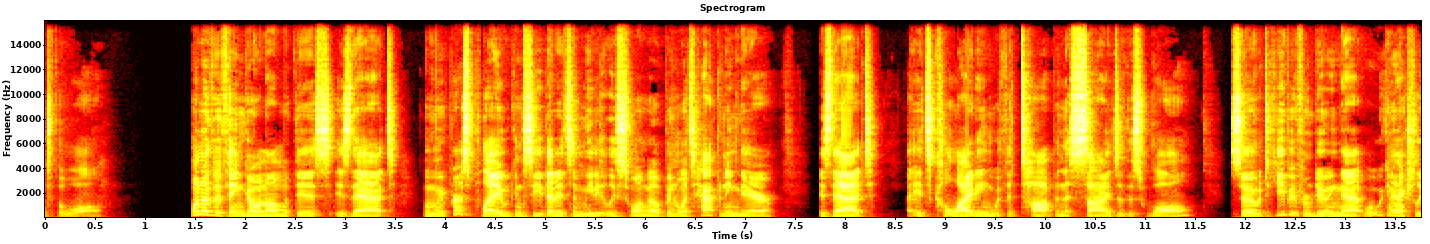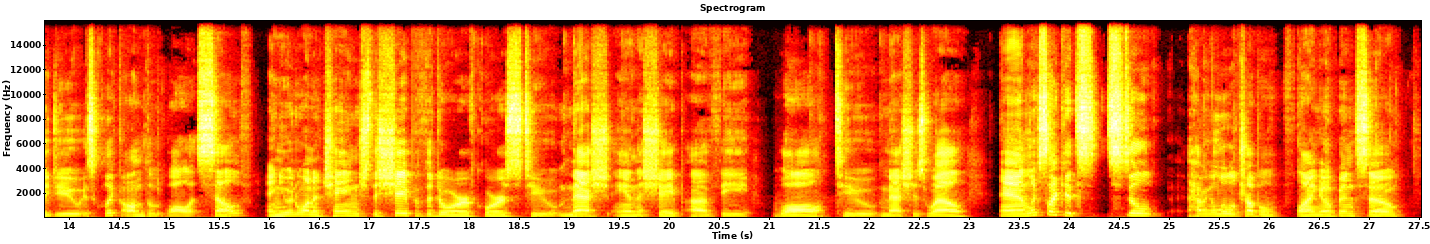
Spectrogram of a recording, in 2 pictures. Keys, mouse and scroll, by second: 1.2 scroll up 2, 1.3 middle click, 2.0 click, 2.8-3.7 scroll down 1, 3.7 click, 5.0 middle click, 6.2 middle click, 7.5 scroll up 1, 8.1 middle click, 10.4 middle click, 11.9 click, 12.3 click, 13.4 click, 14.1 shift+middle click, 18.0 click, 19.5 click, 21.3 click, 23.1 middle click, 23.6 middle click, 24.1-24.5 scroll up 7, 24.8 shift+middle click.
